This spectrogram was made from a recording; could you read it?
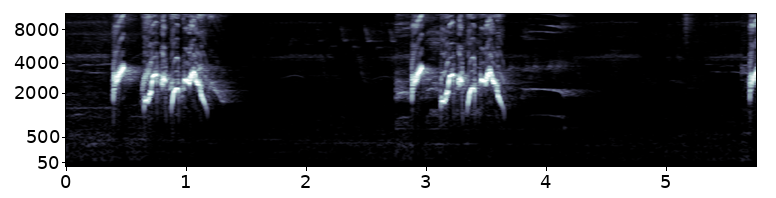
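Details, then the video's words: Red-whiskered bulbul morning song used to excite newly caught birds into fighting song; two matching phrases of four or five looping whistled notes, about two and a half seconds apart, over quiet. "luyện cho chào mào bổi hót | luyện giọng chào mào hót sáng kích bổi hót đấu căng lửa"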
